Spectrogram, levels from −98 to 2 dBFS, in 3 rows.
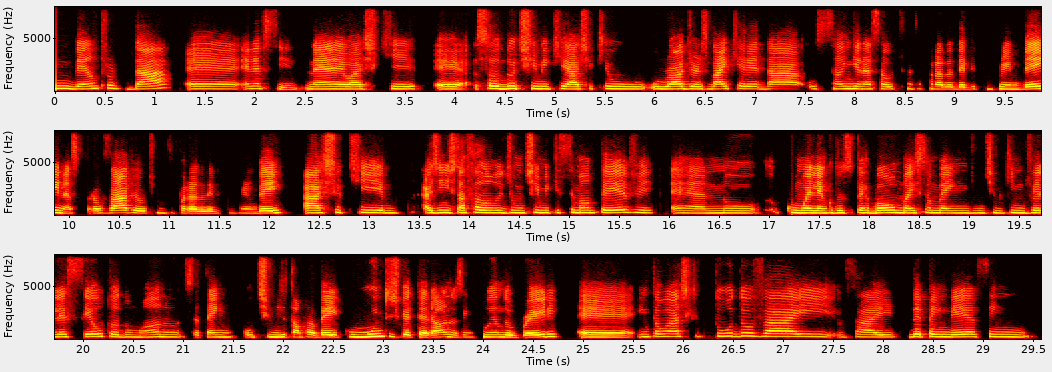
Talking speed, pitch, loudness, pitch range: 190 wpm, 220 Hz, -25 LUFS, 210-235 Hz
